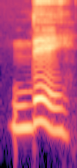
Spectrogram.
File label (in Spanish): Mole, Mixteco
